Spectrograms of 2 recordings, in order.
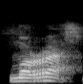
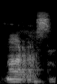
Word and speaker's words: Maurras: Morras, Maurras se escribe, morras.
